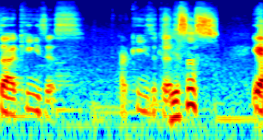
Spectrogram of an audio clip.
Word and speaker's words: Quistis: i get it um because she actually it's pronounced uh keysis or keys yeah it's fresh it's french yeah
